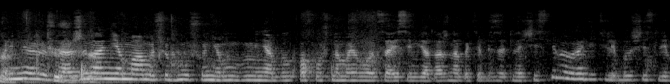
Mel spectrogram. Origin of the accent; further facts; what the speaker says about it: Donetsk, Donetsk Oblast, Ukraine; мне 59 лет, я из Донецка, Украина, ну там, как и в Киеве, тоже говорят на русском языке.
